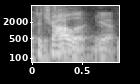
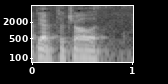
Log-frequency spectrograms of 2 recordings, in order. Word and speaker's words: T'Challa: How do they actually pronounce it? Because they never call him Black Panther in the comic. – Oh, so his name is... – T'Challa? – Yeah, T'Challa. – T'Challa.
